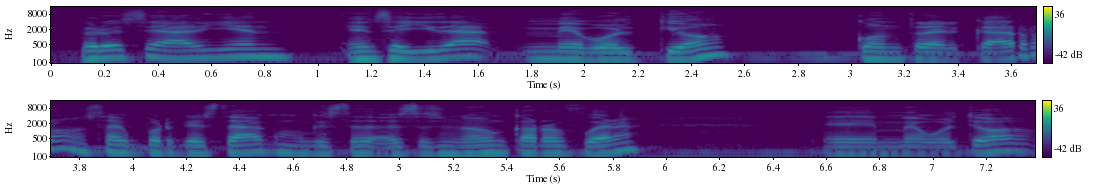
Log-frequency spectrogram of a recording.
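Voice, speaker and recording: A young man talking casually on a podcast, his mid-range voice stumbling over restarts and fillers as he goes. A faint background hiss sits under the recording. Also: medium pitch. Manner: hesitant, many restarts and fillers. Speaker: podcast co-host. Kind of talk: casual chat.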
